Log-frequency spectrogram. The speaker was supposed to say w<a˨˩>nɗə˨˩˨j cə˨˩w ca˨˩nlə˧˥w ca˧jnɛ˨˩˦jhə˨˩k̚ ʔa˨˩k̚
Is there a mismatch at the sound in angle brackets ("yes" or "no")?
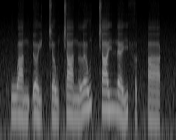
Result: no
